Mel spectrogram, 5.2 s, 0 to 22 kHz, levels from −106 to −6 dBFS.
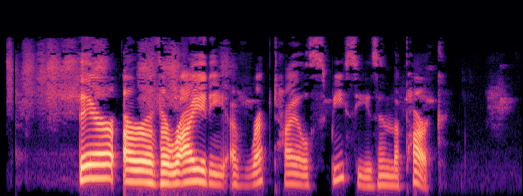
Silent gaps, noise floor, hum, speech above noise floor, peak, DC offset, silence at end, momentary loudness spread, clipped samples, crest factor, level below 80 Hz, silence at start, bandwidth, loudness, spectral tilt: none; -62 dBFS; none; 44 dB; 0 dBFS; under 0.1%; 0.95 s; 19 LU; under 0.1%; 20 dB; -72 dBFS; 0.5 s; 11.5 kHz; -17 LUFS; -4.5 dB/octave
